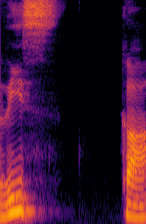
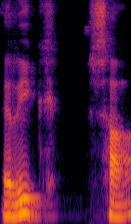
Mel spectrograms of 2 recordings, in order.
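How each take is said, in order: First: রিস্কা slowly as ris, pause, ka; slow two-piece রিস্কা with s before k; swapped consonants, split. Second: রিক্সা slowly as rik, pause, sha; low, soft, slow রিক্সা in two pieces; split into syllables. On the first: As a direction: break রিস্কা after the s, k moved last. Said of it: "এই দুটো শব্দের অদল বদল". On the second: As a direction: break রিক্সা after the k. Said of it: "রিক্সা শব্দটিকে আমরা দেখি". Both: Shown as a demonstration.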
